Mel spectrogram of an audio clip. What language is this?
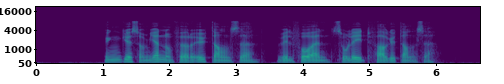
Norwegian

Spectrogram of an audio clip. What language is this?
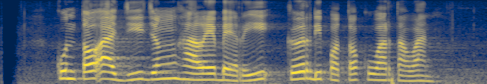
Sundanese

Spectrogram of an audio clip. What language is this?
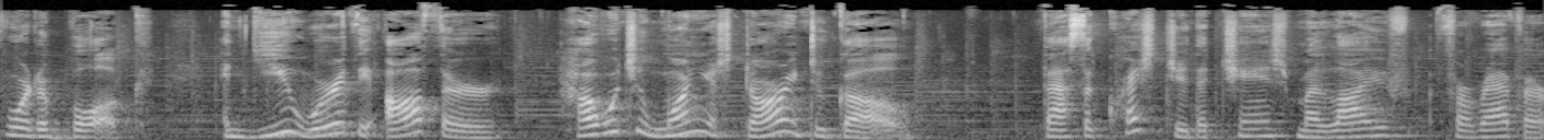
Vietnamese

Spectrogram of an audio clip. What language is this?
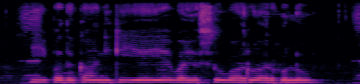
Telugu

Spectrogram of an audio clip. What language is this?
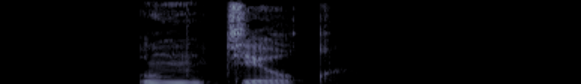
Central Yupik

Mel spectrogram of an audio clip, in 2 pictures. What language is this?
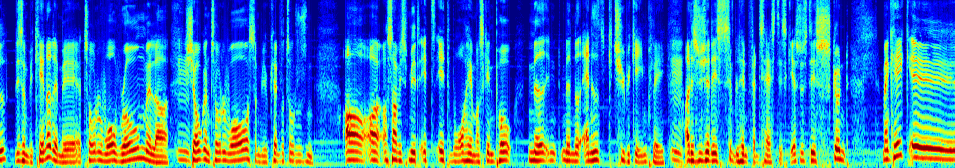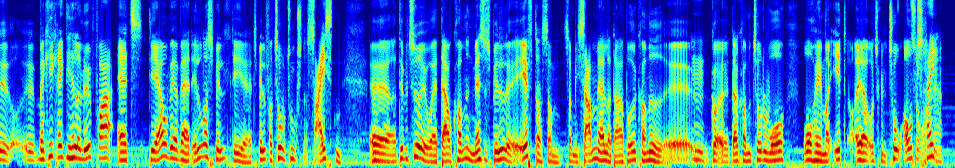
Danish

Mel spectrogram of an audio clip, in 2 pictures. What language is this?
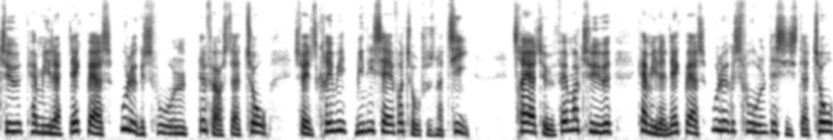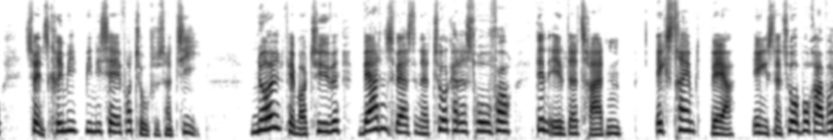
Danish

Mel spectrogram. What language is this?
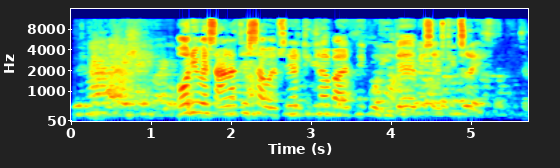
Georgian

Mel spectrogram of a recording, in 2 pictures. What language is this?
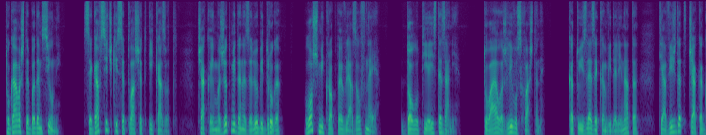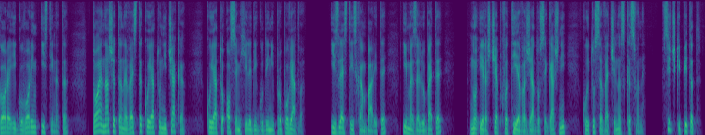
Bulgarian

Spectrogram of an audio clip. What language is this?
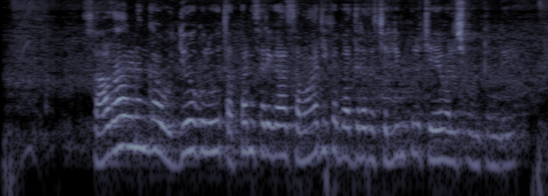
Telugu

